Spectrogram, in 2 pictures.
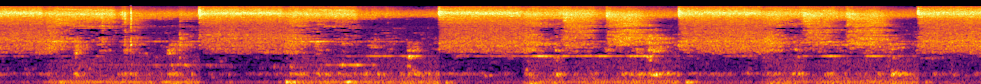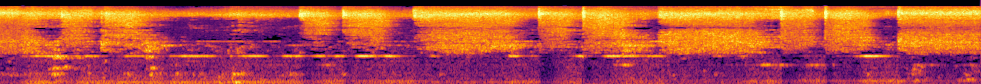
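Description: An industrial machine runs with a loud, steady hiss and clatter.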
